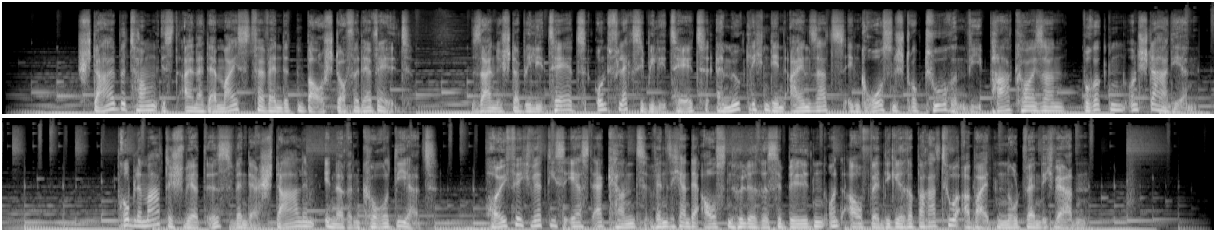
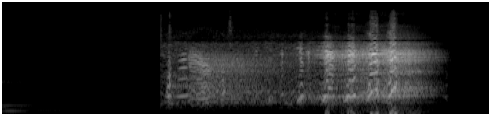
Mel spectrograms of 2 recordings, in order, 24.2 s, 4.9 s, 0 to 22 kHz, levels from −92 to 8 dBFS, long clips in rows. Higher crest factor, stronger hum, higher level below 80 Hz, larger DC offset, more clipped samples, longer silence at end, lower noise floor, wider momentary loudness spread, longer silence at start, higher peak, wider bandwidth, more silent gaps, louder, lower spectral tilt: second, 16 dB vs 22 dB; neither; first, -26 dBFS vs -70 dBFS; neither; neither; about the same, 0.55 s vs 0.55 s; second, -43 dBFS vs -89 dBFS; second, 11 LU vs 25 LU; second, 0.25 s vs 1.65 s; first, 0 dBFS vs -10 dBFS; about the same, 17.5 kHz vs 16 kHz; neither; first, -17 LUFS vs -24 LUFS; first, -5 dB/octave vs 2.5 dB/octave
